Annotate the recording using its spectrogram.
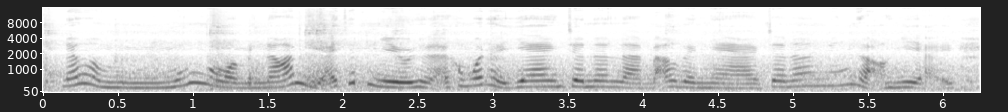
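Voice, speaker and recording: Noticeable background noise and audible room echo surround the recording. A woman speaks at a fairly quick pace with a fairly high pitch. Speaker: vlogger, international student. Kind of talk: casual vlog talk.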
